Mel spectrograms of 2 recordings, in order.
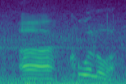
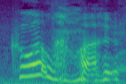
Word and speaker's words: Kualoa: Is it pronounced Kualoa Ranch? Kualoa. Kualoa.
